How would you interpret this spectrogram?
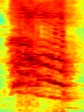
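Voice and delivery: loud high laughing shriek; mock scream. DM voicing the fall from the drifting ship, laughing shriek. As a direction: yelp as if falling off a ship. Character flung off flying ship.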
